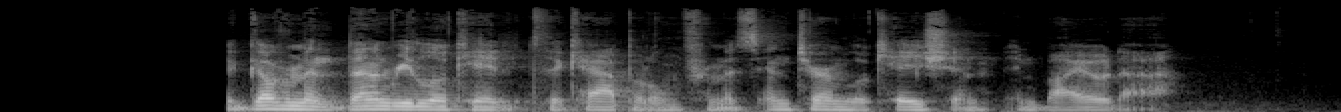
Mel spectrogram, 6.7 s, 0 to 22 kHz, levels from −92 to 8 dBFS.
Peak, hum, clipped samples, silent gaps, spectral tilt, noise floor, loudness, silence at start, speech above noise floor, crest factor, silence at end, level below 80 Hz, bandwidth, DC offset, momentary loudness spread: -4 dBFS; none; under 0.1%; none; -6.5 dB/octave; -65 dBFS; -23 LUFS; 1.15 s; 42 dB; 20 dB; 0.85 s; -50 dBFS; 16 kHz; under 0.1%; 15 LU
